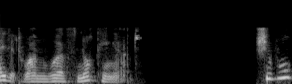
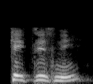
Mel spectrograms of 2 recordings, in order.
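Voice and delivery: sharp, demanding call of her name; demanding French woman; 4 semitones higher, 6 dB louder than usual. A narrator's reading. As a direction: call her name like you own the room. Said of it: "she demanded".

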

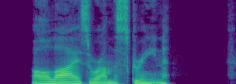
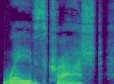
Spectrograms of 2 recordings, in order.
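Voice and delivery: plain reading voice

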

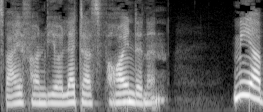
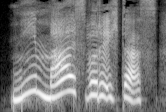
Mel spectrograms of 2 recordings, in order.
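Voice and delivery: high, slow, emphatic denial; outraged, higher-pitched denial; honest indignation; 8 semitones higher, 3 dB louder, slower than usual. A narrator's reading. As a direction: protest indignantly, leaning on the first word. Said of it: "Paula war ehrlich empört".

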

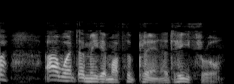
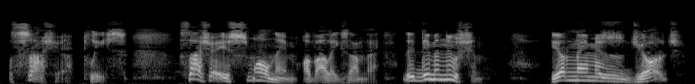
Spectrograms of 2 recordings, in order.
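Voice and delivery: put-on Russian accent; 4 semitones higher than usual. Russian major's voiced replies.

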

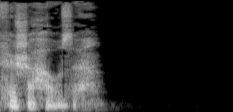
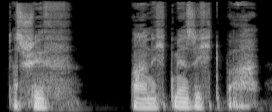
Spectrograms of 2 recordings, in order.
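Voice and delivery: hushed, fading ending; 7 dB quieter than usual. A narrator's reading. Reciter closing a sea poem as darkness falls, hushed and fading.

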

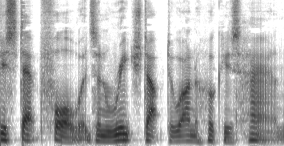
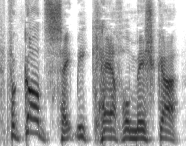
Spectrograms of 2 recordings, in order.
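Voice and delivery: high, exasperated snap; irritated snap; 8 semitones higher than usual. A narrator's reading. Man warning his whip-wielding partner, irritated snap. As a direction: snap it out, pitched up. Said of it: "Warwick snapped".

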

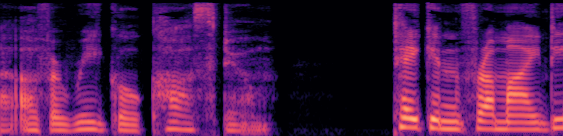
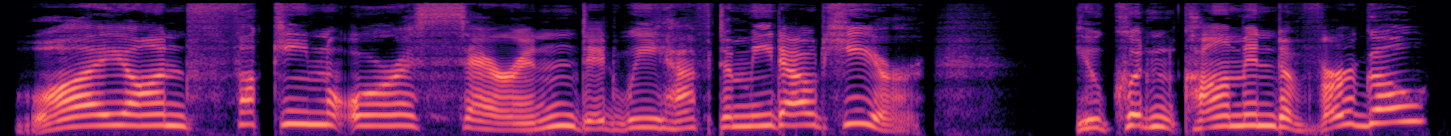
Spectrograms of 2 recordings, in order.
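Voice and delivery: grumbling; 6 semitones higher than usual. Acted. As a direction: gripe about the meeting place. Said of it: "the wizard grumbled".

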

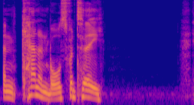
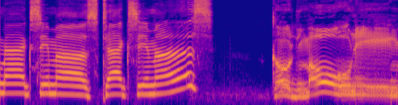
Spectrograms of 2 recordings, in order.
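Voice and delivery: very slow, drawn-out chant; slow drawl; 10 semitones higher, 4 dB louder, much slower than usual. Acted. Gladiators reply to the trainer in a slow drawl. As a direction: drag every syllable out. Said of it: "replied in a slow drawl".

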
